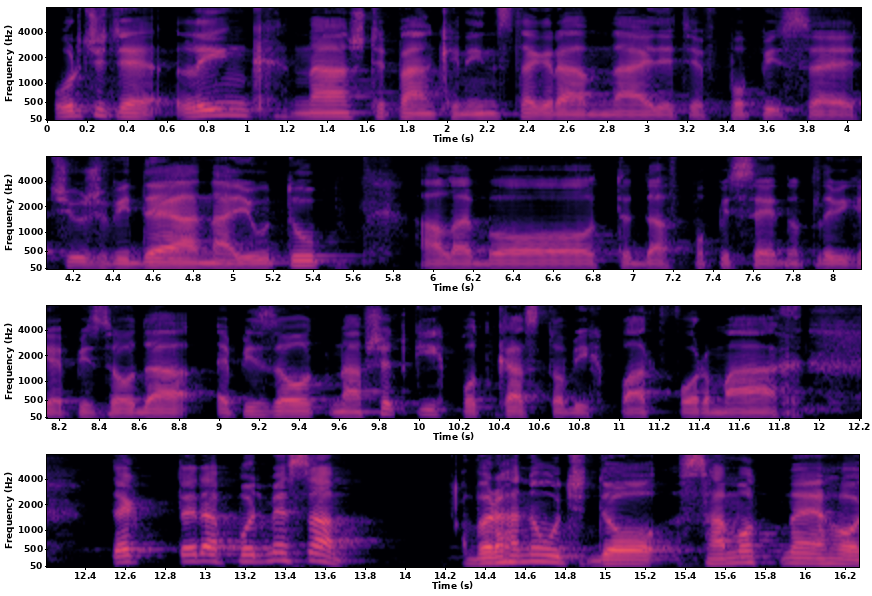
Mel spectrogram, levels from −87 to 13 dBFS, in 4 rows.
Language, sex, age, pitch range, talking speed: Slovak, male, 20-39, 95-125 Hz, 115 wpm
